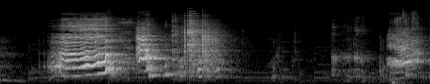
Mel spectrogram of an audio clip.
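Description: People crying out without words as they bite into a syrupy rosogolla: two loud yelps with wavering pitch in the first two seconds, then quieter, and another outburst near the end.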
